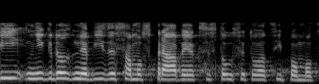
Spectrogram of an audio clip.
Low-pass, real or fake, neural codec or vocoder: 7.2 kHz; fake; codec, 16 kHz, 8 kbps, FunCodec, trained on LibriTTS, 25 frames a second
